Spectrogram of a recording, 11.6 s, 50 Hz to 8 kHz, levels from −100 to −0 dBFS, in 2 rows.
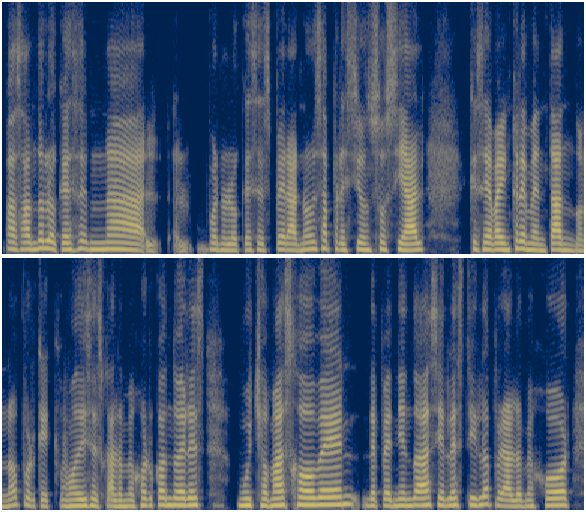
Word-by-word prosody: pasando 215 +1 -1
lo 235 -3 +1
que 205 +1 -1
es 205 +2 -5
en 220 -3 -3
una 210 -3 +2
el 175 - -11
el - - -14
bueno, 205 -2 -7
lo 185 -1 -4
que 195 0 -7
se 195 0 -7
espera, 195 +1 -1
¿no? 205 +4 -4
Esa 240 +2 -2
presión 200 -2 -4
social 200 0 +1 0.4
que 220 - -6
se 205 0 +1
va 205 - +4
incrementando, 195 -4 0
¿no? 205 +6 -3
Porque, 195 -5 -6
como 190 0 -4
dices, 200 -2 0
a - - 0
lo 185 - -1
mejor 210 +3 -3
cuando 220 -1 +1
eres 220 0 +2 0.3
mucho 210 -1 0
más 215 +1 +4
joven, 230 +2 +4
dependiendo 205 +1 -1
así 220 +1 +3
el 210 0 -1
estilo, 225 +2 -1
pero 205 -3 -2
a 185 - +3
lo 185 0 -1
mejor, 210 +3 +1
210 Hz, 210 wpm, -23 LUFS, 195-220 Hz, 0.4 s, va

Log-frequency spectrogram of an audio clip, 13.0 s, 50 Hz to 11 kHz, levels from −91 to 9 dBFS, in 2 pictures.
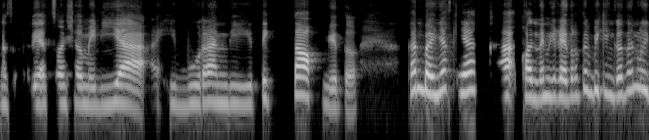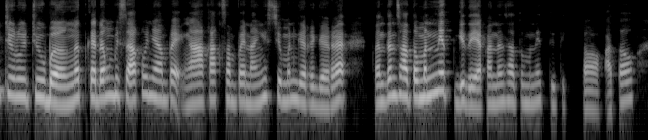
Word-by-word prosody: Mas 195 - -7 0.2
lihat 200 -1 +1
sosial 205 0 -2
media, 195 +2 +3 0.2
hiburan 210 +2 -2
di 205 -1 -7
TikTok 250 +4 +5
gitu, 175 -4 -4 0.6
kan 345 +3 +4
banyak 330 +2 +7
ya 320 +2 +7
Kak, 440 +7 +3
konten 255 -1 +4
kreator 265 0 +2
tuh 350 - -1
bikin 325 -4 -2
konten 340 +6 +1
lucu-lucu 270 -6 -3
banget, 215 +3 +2
kadang 250 +1 0
bisa 255 -4 +1
aku 290 - -8
nyampe 240 -2 -2
ngakak 220 +4 -2
sampai 225 -2 -5
nangis 215 +6 -8
cuman 240 -1 -7
gara-gara 200 +1 -3 0.3
konten 225 +6 -3
1 265 -2 +1
menit 320 +5 0
gitu 210 -1 -4
ya, 185 -1 0
konten 205 +1 -7
1 220 -1 -8
menit 220 +2 -15
di - - -14
TikTok, 170 -3 -12
atau 230 +2 -8
230 Hz, 180 wpm, -22 LUFS, 205-265 Hz, 0.6 s, banyak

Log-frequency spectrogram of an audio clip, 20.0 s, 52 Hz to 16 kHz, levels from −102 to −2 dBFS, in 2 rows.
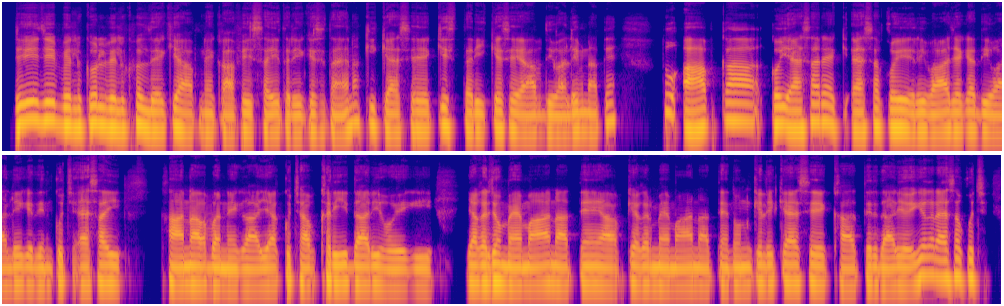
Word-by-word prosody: जी, 170 +4 +5
जी 170 +1 +4
बिल्कुल, 140 0 +3
बिल्कुल। 130 +1 +2
देखिए, 120 +2 +1
आपने 110 -1 -2
काफ़ी 105 +2 -2
सही 110 +1 -2
तरीके 105 0 -2
से 110 - -9
बताया 105 0 -2
ना 150 +5 -1
कि 140 - -2
कैसे, 115 +1 -1
किस 130 +1 -2
तरीके 115 +1 0
से 120 -1 -1
आप 105 0 -1
दिवाली 105 +1 0
मनाते 115 +6 -3
हैं। 165 - -3 0.5
तो 230 - +1
आपका 130 +6 +3 0.3
कोई 145 -1 +3
ऐसा 130 +6 +1
रह 150 -3 +1 0.2
ऐसा 125 +4 0
कोई 125 -2 +4
रिवाज 115 0 +1
है 115 - +1
क्या 120 +1 -1
दिवाली 110 0 -1
के 110 - 0
दिन। 105 0 -2
कुछ 115 - -4
ऐसा 110 +2 -2
ही 115 0 +1 0.5
खाना 110 +1 +4
बनेगा 105 -1 +1
या 105 0 0
कुछ 115 +2 -4
आप 105 -1 0
खरीदारी 115 -1 +2
होएगी 100 -1 -2 0.4
या 115 - +3
अगर 115 0 +3
जो 125 0 +5
मेहमान 110 +1 +2
आते 110 +2 -2
हैं 110 0 +1
आपके 105 +3 -2
अगर 110 0 -1
मेहमान 105 0 -1
आते 105 +2 -4
हैं 105 - -3
तो 110 - -1
उनके 110 +2 -1
लिए 115 0 -1
कैसे 115 -1 0
खातिरदारी 105 0 -1
होएगी 110 +6 +1
अगर 160 -1 -1
ऐसा 140 +1 +1
कुछ 125 -3 -3
115 Hz, 190 wpm, -24 LUFS, 105-125 Hz, 0.5 s, जी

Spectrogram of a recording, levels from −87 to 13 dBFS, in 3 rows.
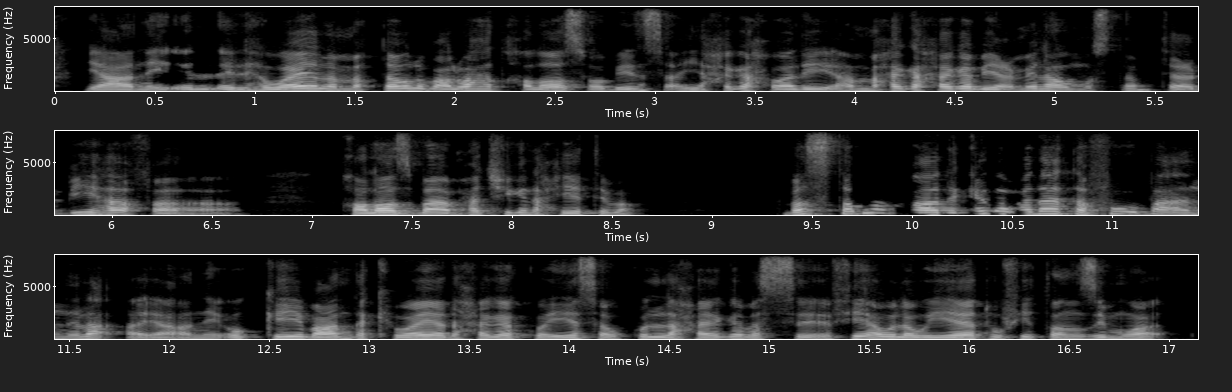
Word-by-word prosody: يعني 135 +1 0
ال 145 0 -4
الهواية 150 +8 +5
لمّا 170 -5 -1
بتغلب 185 0 +1
على 150 - +4
الواحد 180 0 0
خلاص 165 +1 -2
هو 130 - -2
بينسى 155 +5 -6
أي - - -7
حاجة 170 0 -4
حواليه، 145 -3 -1
أهم 170 - -3
حاجة 180 -1 0
حاجة 175 0 +2
بيعملها 165 +3 0
ومستمتع 170 +5 -6
بيها، 185 +7 +1
فخلاص 95 - +1
بقى، 165 +3 +5
ما - - -10
حدّش 175 +1 -4
ييجي 180 0 -3
ناحيتي 155 -3 -4
بقى، 125 0 -7 0.7
بس 195 +1 0
طبعًا 315 +7 -2
بعد 190 -1 +6
كده 245 +8 -7 0.2
بدأت 230 -1 +2
أفوق 205 +2 -1
بقى 210 -2 0
إن 165 -2 -8
لأ، 205 - -1
يعني 135 +1 -4
أوكي 160 +2 -3
يبقى 160 -4 +5
عندك 155 -1 -1
هواية 160 +2 +4
ده 140 - -5
حاجة 160 +5 -1
كويّسة 145 0 -3
وكلّ 155 +1 -1
حاجة، 155 +4 -2
بس 160 0 -5
فيه 190 +5 -1
أولويات، 155 0 +3
وفيه 155 +3 -6
تنظيم 140 0 -4
وقت، 150 +2 -1
160 Hz, 180 wpm, -24 LUFS, 145-180 Hz, 0.7 s, بعد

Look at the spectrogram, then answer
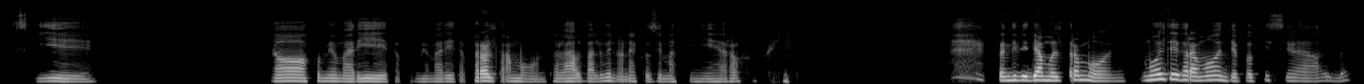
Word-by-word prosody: Sì. 140 -2 -5 1.7
No, 155 0 +2
co' 150 - -7
mio 150 0 -2
marito, 140 -1 -1
co' 135 - -35
mio 135 0 -12
marito, 135 0 -8
però 165 -1 +4
il 160 -2 +1
tramonto, 140 -1 -7
l'alba 140 0 -2
lui 150 +4 -3
non 150 - -8
è 145 - -6
così 140 0 -10
mattiniero, 135 +1 -9 0.2
quindi 140 -5 -15 2.0
Condividiamo 190 +1 +6
il 180 0 0
tramon 155 -7 +1 0.2
molti 235 +4 +6
tramonti, 195 -2 +2
e 160 - -1
pochissime 160 +1 -9
albe. 155 +4 -12
150 Hz, 115 wpm, -25 LUFS, 135-170 Hz, 2.0 s, Condividiamo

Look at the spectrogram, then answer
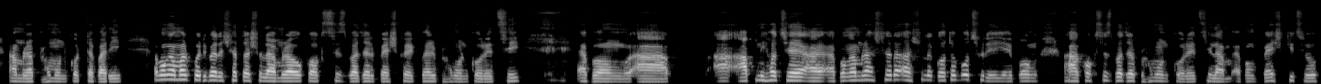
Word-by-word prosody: আমরা 140 -1 +1
ভ্রমণ 140 -1 -6
করতে - - -2
পারি। 135 0 +2 0.4
এবং 220 +2 +6
আমার 225 0 +6
পরিবারের 195 -3 +4
সাথে 190 -1 -1
আসলে 165 -1 0
আমরাও 150 0 +7
Cox's 150 +1 -2
Bazar 145 0 +2
বেশ 140 -1 -1
কয়েকবার 145 0 -2
ভ্রমণ 135 +1 -7
করেছি। 130 +3 -4 0.7
এবং 140 -1 +2 0.4
আ - - +5 0.8
আ - - +3 0.2
আপনি 200 +4 -3
হচ্ছে 195 -2 +3 0.2
আ - - +6 0.2
এবং 180 - -3
আমরা 200 +2 +1
আসরে 220 +2 -1
আসলে 210 +3 -7
গত 185 - -3
বছরেই 205 -10 -2
এবং 155 +2 -3 0.4
আ - - +6
Cox's 175 +2 -6
Bazar 165 -2 +2
ভ্রমণ 155 0 -7
করেছিলাম 135 +1 -3
এবং 140 - -10
বেশ 160 0 -2
কিছু 175 -5 -9
155 Hz, 170 wpm, -23 LUFS, 140-190 Hz, 0.8 s, আমরাও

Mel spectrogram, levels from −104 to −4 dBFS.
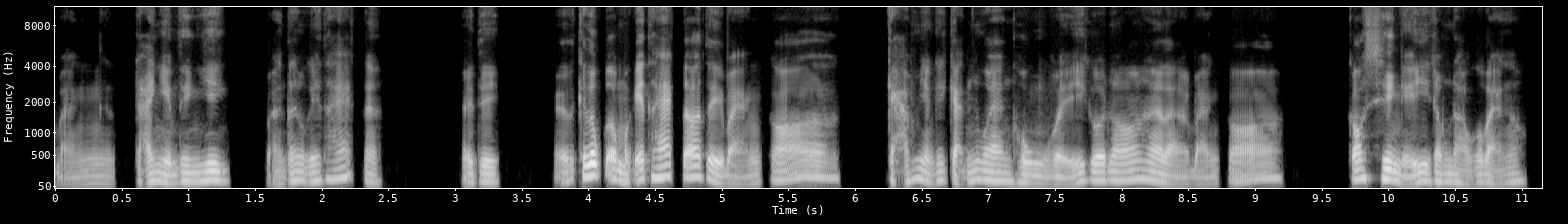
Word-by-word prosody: bạn 85 +3 -10 0.2
trải 100 +2 -1
nghiệm 95 -4 +1
thiên 110 -1 +1
nhiên, 120 0 +3 0.3
bạn 80 - -9
tới 110 - -1
một 120 - 0
cái 110 +2 -1
thác 135 +5 -3
nè. 100 -3 -4 0.6
Vậy - - -1
thì, 100 -2 +2 0.5
ờ, - - -1
cái 160 - +4
lúc 180 0 +9
á - - +6
mà - - +2
cái - - +5
thác 155 +4 +3
đó 160 - +5
thì - - +4
bạn 85 +2 -4
có 80 +3 0 0.4
cảm - - -3
nhận 130 - 0
cái 120 - -3
cảnh 120 +1 -1
quan 115 -4 +1
hùng 95 -4 -1
vĩ 80 +7 0
của 120 -1 +4
nó 120 +2 +1
hay 120 -6 +2
là 80 -3 -2
bạn 80 0 -8
có 70 +4 -2 0.5
có 130 - +3
suy 145 -2 +4
nghĩ 115 - +2
gì 115 - +2
trong 105 -1 0
đầu 85 -6 -4
của 100 - -2
bạn 95 -2 -2
hông? 105 +1 -7
105 Hz, 245 wpm, -25 LUFS, 85-120 Hz, 0.6 s, lúc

